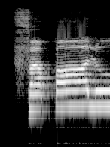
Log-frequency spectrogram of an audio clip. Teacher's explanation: واو کے پر چھوٹی مد ہے تو 3 الف کی مقدار میں اس کو کھینچیں گے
